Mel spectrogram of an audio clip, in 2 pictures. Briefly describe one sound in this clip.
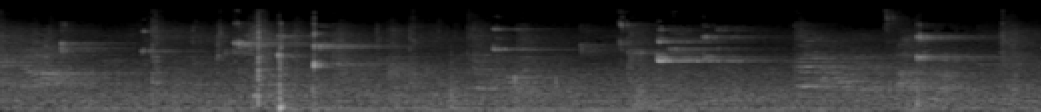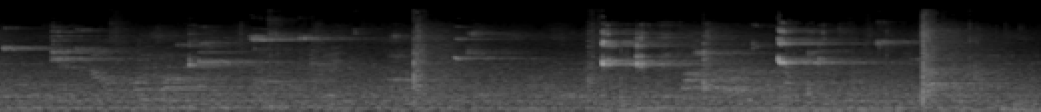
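Badminton rackets hit a shuttlecock in a large echoing hall.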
